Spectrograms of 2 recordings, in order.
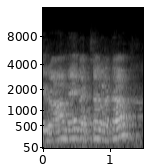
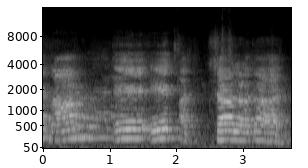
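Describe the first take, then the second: First: It is read smoothly and quickly in one flow. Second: It is read haltingly, breaking up the words.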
